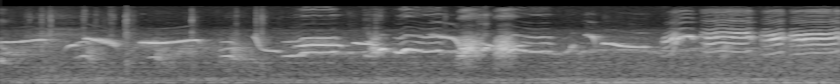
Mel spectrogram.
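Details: Caged, tame Chinese hwamei singing mellow slurred whistles and looping warbled phrases, varied in pitch, with fuller harmonic-rich notes toward the end.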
